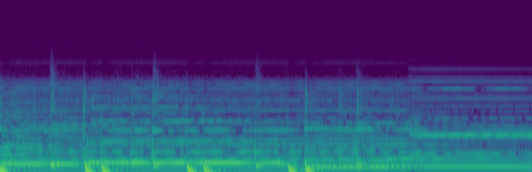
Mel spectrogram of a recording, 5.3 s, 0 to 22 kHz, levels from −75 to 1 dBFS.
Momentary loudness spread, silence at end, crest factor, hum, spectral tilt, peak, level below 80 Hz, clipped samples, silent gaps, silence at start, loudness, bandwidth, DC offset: 5 LU; 0 s; 14 dB; none; -9 dB/octave; -10 dBFS; -32 dBFS; under 0.1%; none; 0 s; -25 LUFS; 9 kHz; under 0.1%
